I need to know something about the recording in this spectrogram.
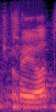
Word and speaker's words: chayote: So even when I send a recipe out, so on the board, is it pronounced chayote? Chayote, yeah.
